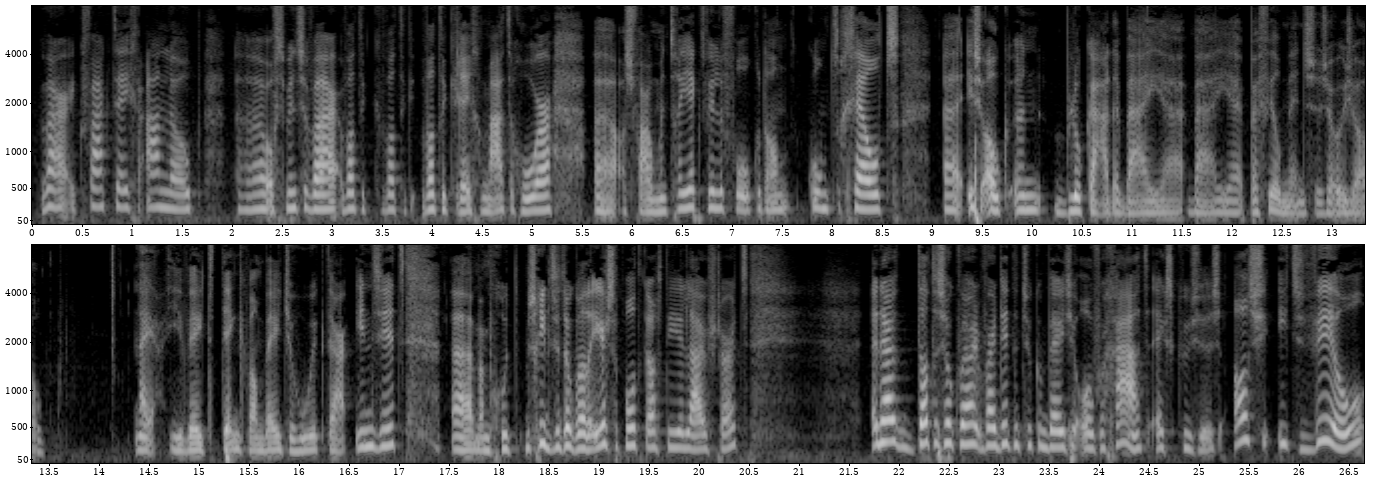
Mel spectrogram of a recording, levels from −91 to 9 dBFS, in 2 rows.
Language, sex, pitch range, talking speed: Dutch, female, 175-235 Hz, 175 wpm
